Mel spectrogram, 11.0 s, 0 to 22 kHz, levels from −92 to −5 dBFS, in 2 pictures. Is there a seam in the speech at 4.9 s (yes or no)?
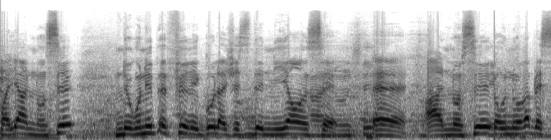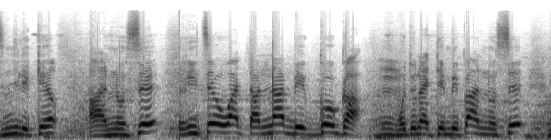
yes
